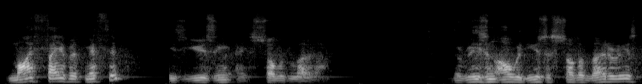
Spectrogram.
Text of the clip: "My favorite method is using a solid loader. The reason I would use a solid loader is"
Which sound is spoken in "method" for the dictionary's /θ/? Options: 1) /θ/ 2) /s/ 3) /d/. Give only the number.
1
